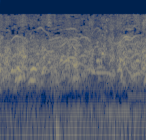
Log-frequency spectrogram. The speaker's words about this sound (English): The barking decrescendos as the last team departs towards the horizon.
